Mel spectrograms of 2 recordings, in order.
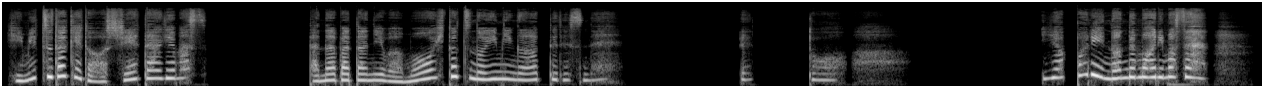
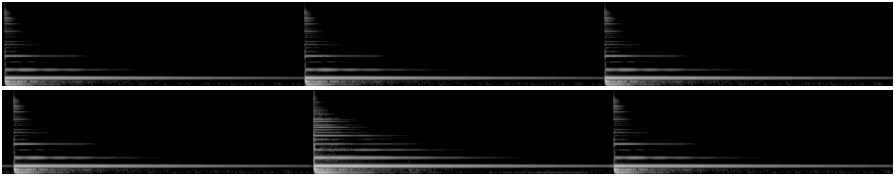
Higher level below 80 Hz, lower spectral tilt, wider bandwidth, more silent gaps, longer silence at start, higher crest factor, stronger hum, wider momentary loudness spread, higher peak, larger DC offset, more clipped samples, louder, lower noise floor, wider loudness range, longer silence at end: about the same, -56 dBFS vs -56 dBFS; second, -3.5 dB/octave vs -6.5 dB/octave; about the same, 16.5 kHz vs 16 kHz; first, 2.10-3.03 s, 6.27-7.30 s, 7.59-8.04 s, 9.17-10.39 s, 10.65-10.73 s vs none; about the same, 0.1 s vs 0 s; about the same, 18 dB vs 20 dB; neither; second, 19 LU vs 23 LU; first, 0 dBFS vs -8 dBFS; neither; neither; first, -15 LUFS vs -27 LUFS; first, under -90 dBFS vs -53 dBFS; first, 18 LU vs 6 LU; first, 0.3 s vs 0.05 s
